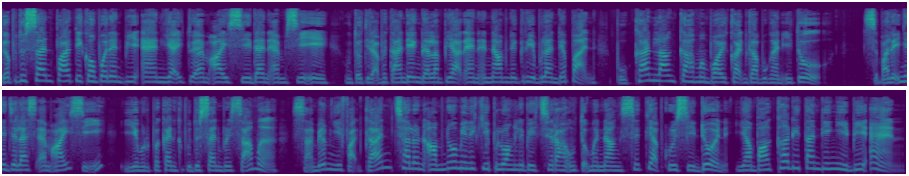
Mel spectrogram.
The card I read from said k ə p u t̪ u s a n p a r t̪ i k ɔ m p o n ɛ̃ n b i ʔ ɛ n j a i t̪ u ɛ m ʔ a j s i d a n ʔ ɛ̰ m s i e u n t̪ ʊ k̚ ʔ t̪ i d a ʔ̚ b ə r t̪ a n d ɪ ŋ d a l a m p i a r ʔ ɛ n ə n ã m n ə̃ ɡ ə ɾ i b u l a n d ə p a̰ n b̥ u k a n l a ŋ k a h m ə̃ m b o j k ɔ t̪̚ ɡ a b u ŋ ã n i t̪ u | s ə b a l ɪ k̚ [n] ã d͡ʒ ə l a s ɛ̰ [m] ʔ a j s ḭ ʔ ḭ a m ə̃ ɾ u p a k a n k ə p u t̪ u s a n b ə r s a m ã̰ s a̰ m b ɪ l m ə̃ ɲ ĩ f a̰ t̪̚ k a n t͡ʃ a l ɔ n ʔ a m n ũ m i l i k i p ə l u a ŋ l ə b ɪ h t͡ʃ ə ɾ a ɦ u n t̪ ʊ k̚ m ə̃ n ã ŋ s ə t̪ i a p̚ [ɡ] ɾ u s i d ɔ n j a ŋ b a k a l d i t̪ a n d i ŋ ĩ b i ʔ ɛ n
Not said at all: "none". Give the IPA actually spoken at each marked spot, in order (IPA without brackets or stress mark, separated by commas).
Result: ɲ, m, k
